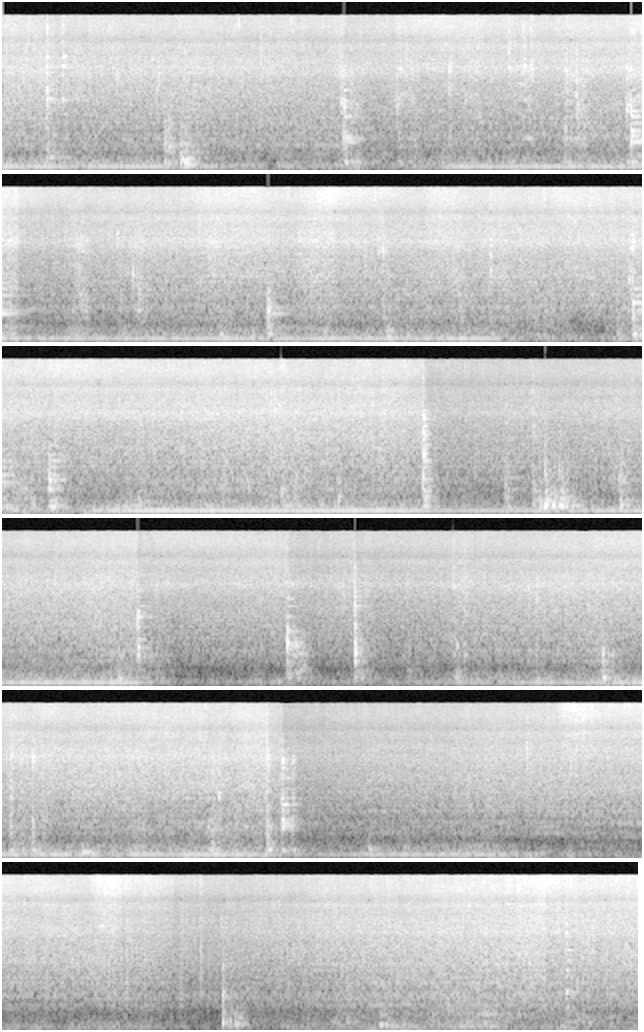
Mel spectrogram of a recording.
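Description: Food sizzling in hot oil and chili sauce in a wok over a gas burner, with a metal spatula scraping and knocking against the wok again and again as it is stirred.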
